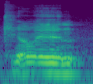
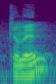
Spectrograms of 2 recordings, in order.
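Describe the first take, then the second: First: It is said in a feeble, whining voice. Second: It is said in a plain, ordinary voice. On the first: The speaker calls it right. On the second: The speaker calls it wrong.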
